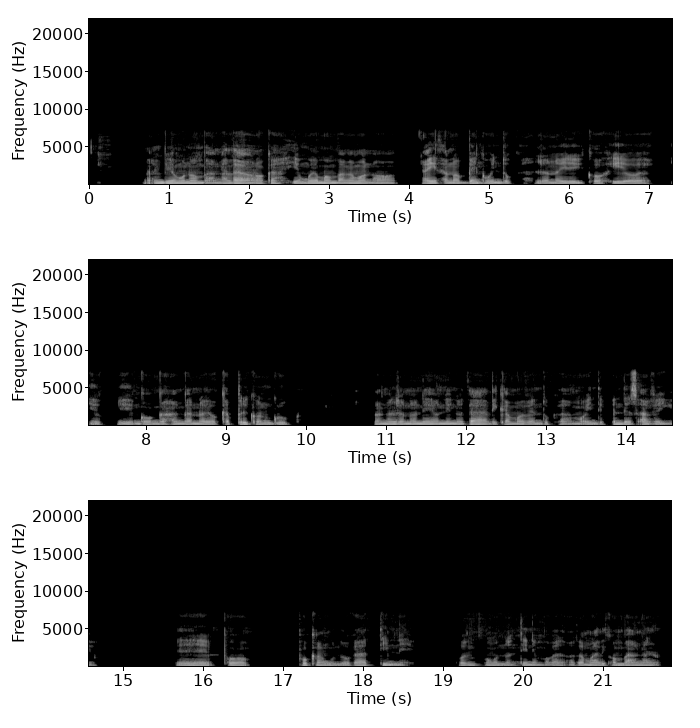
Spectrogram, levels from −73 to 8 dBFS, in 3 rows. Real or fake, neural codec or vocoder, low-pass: fake; codec, 16 kHz, 16 kbps, FreqCodec, larger model; 7.2 kHz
